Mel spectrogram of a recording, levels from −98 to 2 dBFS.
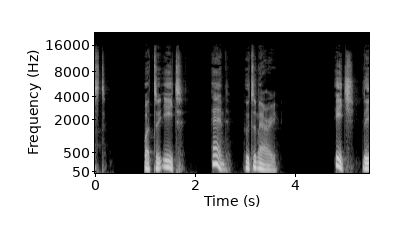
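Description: No technical faults can be heard anywhere in the recording. Nothing in the chain that carried the audio draws attention to itself at any point.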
